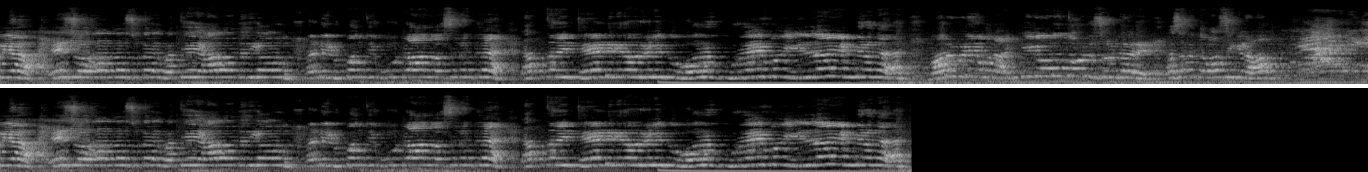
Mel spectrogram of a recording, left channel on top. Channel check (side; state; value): right; drops out; at 9.2 s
